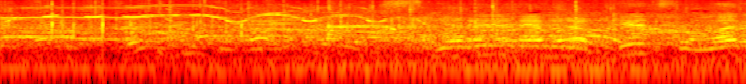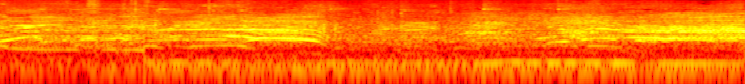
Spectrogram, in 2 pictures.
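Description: Young men shout and cheer close by, outdoors.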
